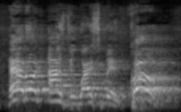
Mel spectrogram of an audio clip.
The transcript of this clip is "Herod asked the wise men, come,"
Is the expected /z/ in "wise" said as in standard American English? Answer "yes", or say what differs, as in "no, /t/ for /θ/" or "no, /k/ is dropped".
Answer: no, /s/ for /z/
